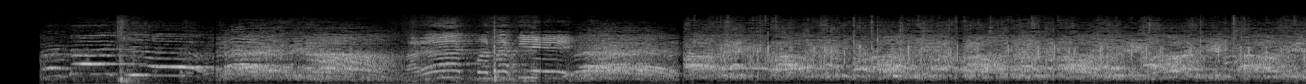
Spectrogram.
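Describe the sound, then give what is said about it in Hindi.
A large crowd from the Indian community in France chants slogans for Modi and 'Bharat Mata ki Jai', loud rhythmic massed voices over continuous crowd noise throughout. “France में भारतीय बिरादरीअ वॾे तइदाद में गॾु थी ऐं मोदी मोदी ऐं भारत माता की जय जा नारा लॻाया।”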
